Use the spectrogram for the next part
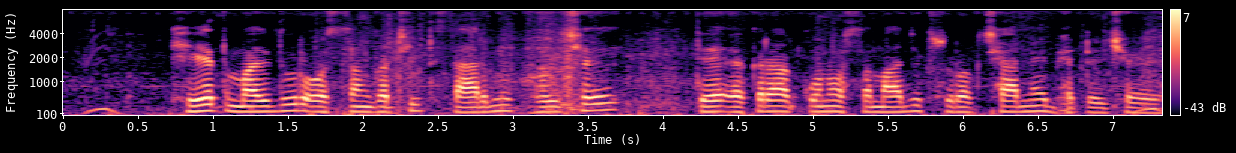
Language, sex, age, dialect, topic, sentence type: Maithili, male, 25-30, Eastern / Thethi, agriculture, statement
